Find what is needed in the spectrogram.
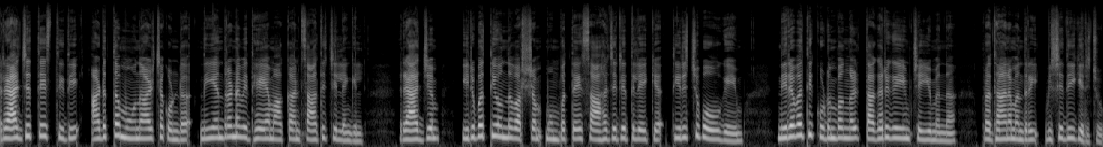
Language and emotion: Malayalam, neutral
